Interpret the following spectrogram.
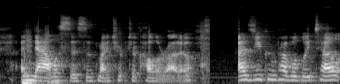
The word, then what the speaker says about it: Colorado: As you can probably tell, I did not in fact train myself to pronounce it ColorADo instead of Colorado. I'm still not entirely convinced that I need to, seeing as my grandfather, who grew up in Grand County, Colorado, pronounces it Colorado, not Colorado, but to be honest,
